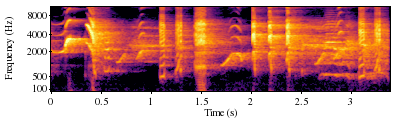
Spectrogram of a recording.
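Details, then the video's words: Large male Indian ringneck parakeets in a room give shrill, high squawks and clipped whistles, with sharp clicks and quick chattering notes between them. "Indian🌶Talking Parrots"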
